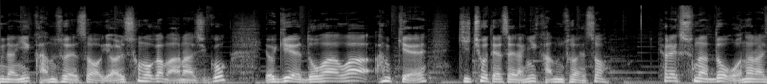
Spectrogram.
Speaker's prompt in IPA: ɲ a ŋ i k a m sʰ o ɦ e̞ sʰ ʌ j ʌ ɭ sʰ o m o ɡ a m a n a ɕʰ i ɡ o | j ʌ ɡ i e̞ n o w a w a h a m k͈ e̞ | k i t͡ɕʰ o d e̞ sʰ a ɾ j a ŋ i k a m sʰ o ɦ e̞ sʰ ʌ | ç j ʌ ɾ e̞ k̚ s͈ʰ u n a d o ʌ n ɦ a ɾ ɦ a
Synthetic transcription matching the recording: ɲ a ŋ i k a m sʰ o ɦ e̞ sʰ ʌ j ʌ ɭ sʰ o m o ɡ a m a n a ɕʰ i ɡ o | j ʌ ɡ i e̞ n o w a w a h a m k͈ e̞ | k i t͡ɕʰ o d e̞ sʰ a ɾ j a ŋ i k a m sʰ o ɦ e̞ sʰ ʌ | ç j ʌ ɾ e̞ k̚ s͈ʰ u n a d o ʌ n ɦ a ɾ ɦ a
